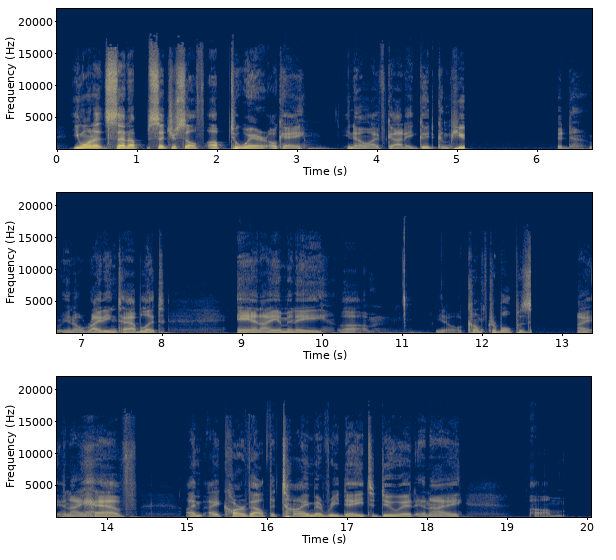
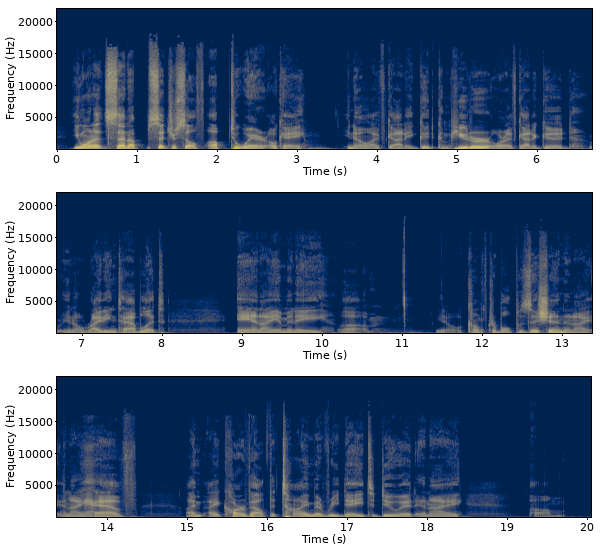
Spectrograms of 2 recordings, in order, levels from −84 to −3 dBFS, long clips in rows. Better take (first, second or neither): second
